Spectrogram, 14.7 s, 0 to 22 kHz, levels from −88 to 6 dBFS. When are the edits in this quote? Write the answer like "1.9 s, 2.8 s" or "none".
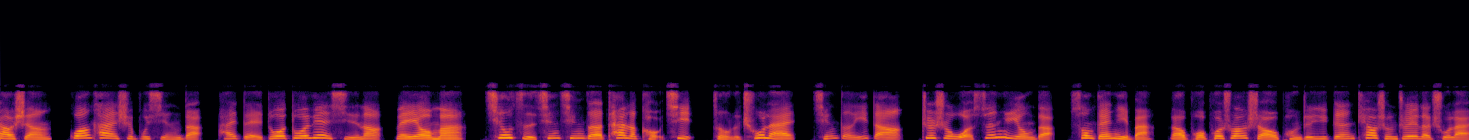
3.9 s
